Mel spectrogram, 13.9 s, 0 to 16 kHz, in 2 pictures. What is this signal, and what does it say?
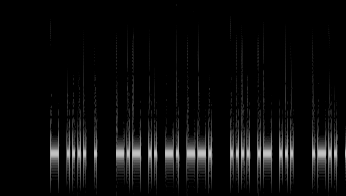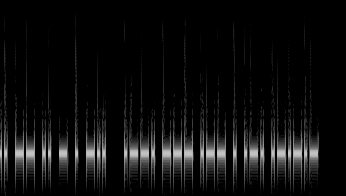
Morse code, heard as a keyed tone, about 22 wpm, 700 Hz. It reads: THE KING HAS LIMITED POWER.
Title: Sentences from Top 1000 Words - Review Part 6 - 22wpm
